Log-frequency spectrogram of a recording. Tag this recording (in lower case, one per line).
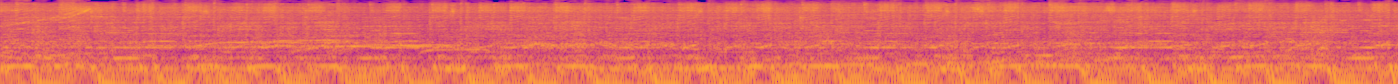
music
